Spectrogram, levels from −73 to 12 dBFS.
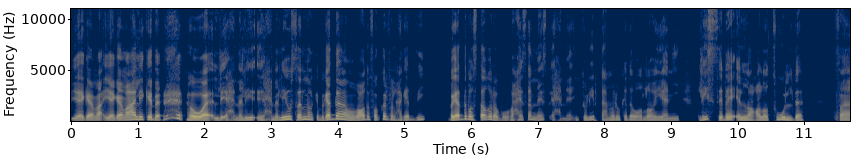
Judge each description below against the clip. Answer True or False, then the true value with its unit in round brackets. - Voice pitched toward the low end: False (175 Hz)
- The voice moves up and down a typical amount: True (4.1 semitones)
